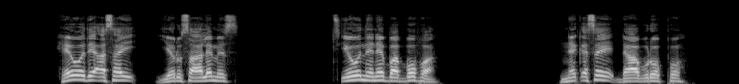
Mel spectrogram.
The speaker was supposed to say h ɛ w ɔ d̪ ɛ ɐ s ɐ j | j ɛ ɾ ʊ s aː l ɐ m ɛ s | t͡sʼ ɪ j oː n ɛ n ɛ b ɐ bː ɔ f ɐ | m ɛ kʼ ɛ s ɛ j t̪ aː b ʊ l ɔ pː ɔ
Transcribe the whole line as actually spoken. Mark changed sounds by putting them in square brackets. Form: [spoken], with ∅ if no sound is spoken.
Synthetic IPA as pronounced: h ɛ w ɔ d̪ ɛ ɐ s ɐ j | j ɛ ɾ ʊ s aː l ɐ m ɛ s | t͡sʼ ɪ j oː n ɛ n ɛ b ɐ bː ɔ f ɐ | [n] ɛ kʼ ɛ s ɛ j [d̪] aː b ʊ [ɾ] ɔ pː ɔ

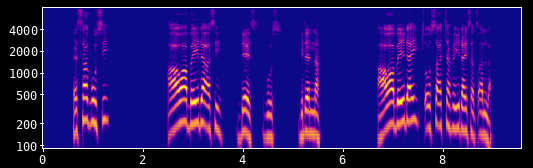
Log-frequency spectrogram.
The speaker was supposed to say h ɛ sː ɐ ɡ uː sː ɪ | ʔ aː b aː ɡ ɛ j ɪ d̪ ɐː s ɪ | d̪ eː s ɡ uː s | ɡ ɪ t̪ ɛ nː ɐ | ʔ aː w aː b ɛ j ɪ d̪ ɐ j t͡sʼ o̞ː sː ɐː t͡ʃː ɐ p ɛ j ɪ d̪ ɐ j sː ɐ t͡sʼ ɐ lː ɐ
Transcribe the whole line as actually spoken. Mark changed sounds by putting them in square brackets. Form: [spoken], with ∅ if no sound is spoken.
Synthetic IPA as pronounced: h ɛ sː ɐ ɡ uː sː ɪ | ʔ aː [w] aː [b] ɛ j ɪ d̪ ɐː s ɪ | d̪ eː s ɡ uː s | ɡ ɪ [d̪] ɛ nː ɐ | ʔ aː w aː b ɛ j ɪ d̪ ɐ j t͡sʼ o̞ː sː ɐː t͡ʃː ɐ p ɛ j ɪ d̪ ɐ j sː ɐ t͡sʼ ɐ lː ɐ

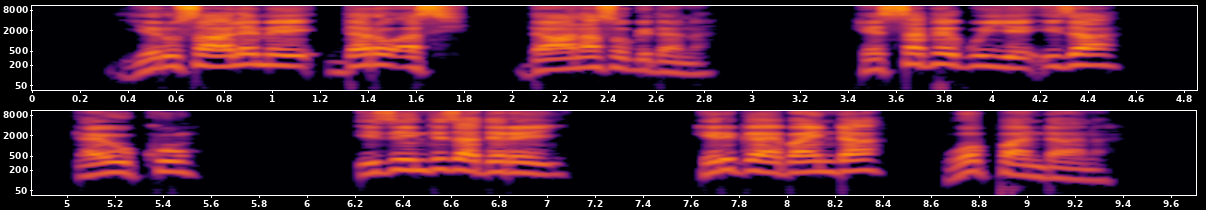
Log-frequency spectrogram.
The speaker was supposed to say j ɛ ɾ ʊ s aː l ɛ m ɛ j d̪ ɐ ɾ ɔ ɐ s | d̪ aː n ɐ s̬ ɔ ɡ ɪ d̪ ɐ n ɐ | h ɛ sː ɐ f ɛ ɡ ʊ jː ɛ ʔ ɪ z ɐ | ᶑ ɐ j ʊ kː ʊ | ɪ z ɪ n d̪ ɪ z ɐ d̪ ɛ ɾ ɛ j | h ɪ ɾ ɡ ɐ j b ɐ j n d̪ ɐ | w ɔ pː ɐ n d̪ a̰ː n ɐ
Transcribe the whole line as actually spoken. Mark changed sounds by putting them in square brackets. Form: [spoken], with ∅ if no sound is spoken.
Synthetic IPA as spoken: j ɛ ɾ ʊ s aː l ɛ m ɛ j d̪ ɐ ɾ ɔ ɐ s | d̪ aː n ɐ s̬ ɔ ɡ ɪ d̪ ɐ n ɐ | h ɛ sː ɐ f ɛ ɡ ʊ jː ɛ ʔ ɪ z ɐ | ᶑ ɐ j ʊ kː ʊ | ɪ z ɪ n d̪ ɪ z ɐ d̪ ɛ ɾ ɛ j | h ɪ ɾ ɡ ɐ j b ɐ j n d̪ ɐ | w ɔ pː ɐ n d̪ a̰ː n ɐ

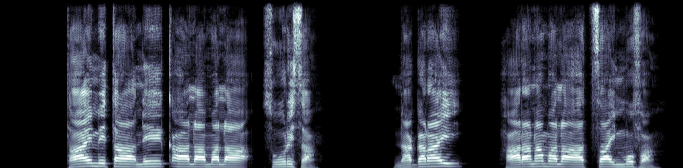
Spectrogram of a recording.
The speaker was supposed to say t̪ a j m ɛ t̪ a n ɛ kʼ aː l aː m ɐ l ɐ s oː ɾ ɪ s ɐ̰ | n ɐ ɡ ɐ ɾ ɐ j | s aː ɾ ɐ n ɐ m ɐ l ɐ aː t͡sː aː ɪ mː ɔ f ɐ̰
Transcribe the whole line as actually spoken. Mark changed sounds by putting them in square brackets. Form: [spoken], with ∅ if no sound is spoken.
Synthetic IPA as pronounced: t̪ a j m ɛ t̪ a n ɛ kʼ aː l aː m ɐ l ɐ s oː ɾ ɪ s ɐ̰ | n ɐ ɡ ɐ ɾ ɐ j | [h] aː ɾ ɐ n ɐ m ɐ l ɐ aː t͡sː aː ɪ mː ɔ f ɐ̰

